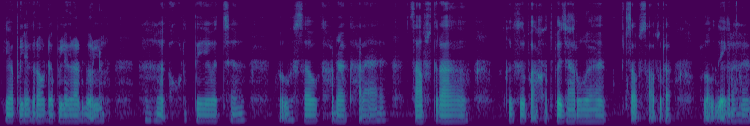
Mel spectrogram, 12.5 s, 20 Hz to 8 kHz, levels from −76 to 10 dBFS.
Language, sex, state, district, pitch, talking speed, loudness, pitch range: Angika, male, Bihar, Begusarai, 100 Hz, 140 wpm, -41 LUFS, 100-105 Hz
